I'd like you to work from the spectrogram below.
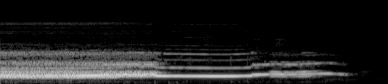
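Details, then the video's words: Weimaraner howling because it wants attention, a long sustained tonal howl that holds steady, then slides upward in pitch near the end and fades out, followed by silence. "Weimaraner wants attention"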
